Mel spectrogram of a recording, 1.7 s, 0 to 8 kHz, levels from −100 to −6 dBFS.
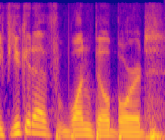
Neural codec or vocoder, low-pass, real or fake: none; 7.2 kHz; real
